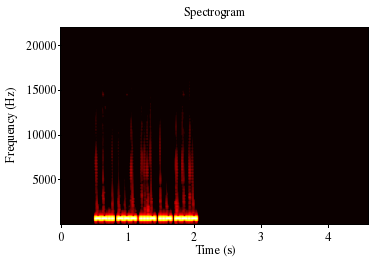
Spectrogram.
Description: Morse code, heard as a keyed tone, about 46 wpm, 700 Hz. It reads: ZOVUQ
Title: Code Groups - 5 Letters - 50wpm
